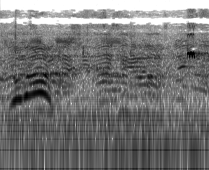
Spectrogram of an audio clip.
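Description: A brief shout at the start, then faint voices calling on an outdoor football pitch. A single sharp knock near the end.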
